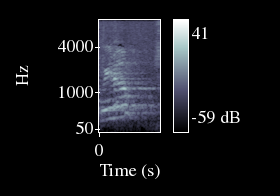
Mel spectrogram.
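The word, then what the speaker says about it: güiro: and they're called guiros. And I've been wanting to try to learn, am I saying that right? Guiro? Guiro.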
